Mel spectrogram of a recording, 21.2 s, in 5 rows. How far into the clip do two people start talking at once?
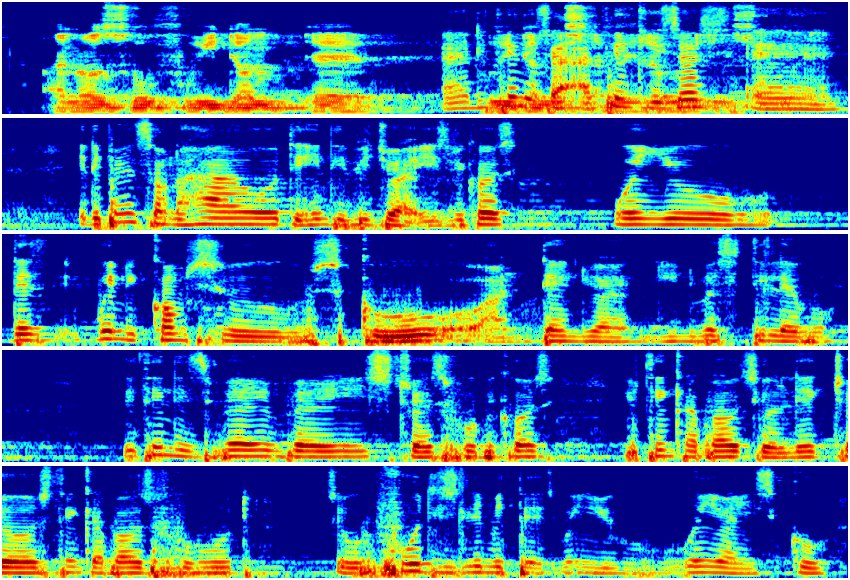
2 s

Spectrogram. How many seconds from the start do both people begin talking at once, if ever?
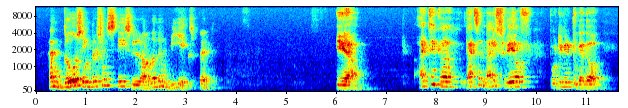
none

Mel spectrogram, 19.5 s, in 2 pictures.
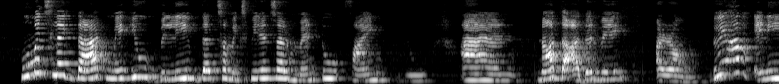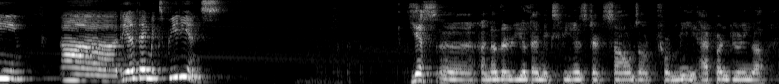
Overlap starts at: none

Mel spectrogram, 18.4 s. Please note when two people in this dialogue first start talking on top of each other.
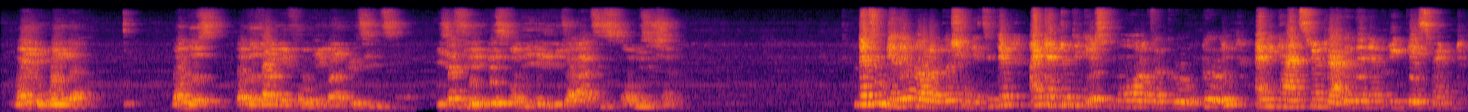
none

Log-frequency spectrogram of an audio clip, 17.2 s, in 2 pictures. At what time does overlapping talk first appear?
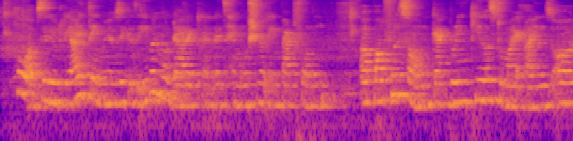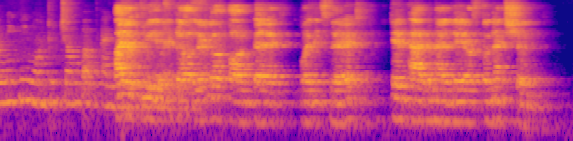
10 s

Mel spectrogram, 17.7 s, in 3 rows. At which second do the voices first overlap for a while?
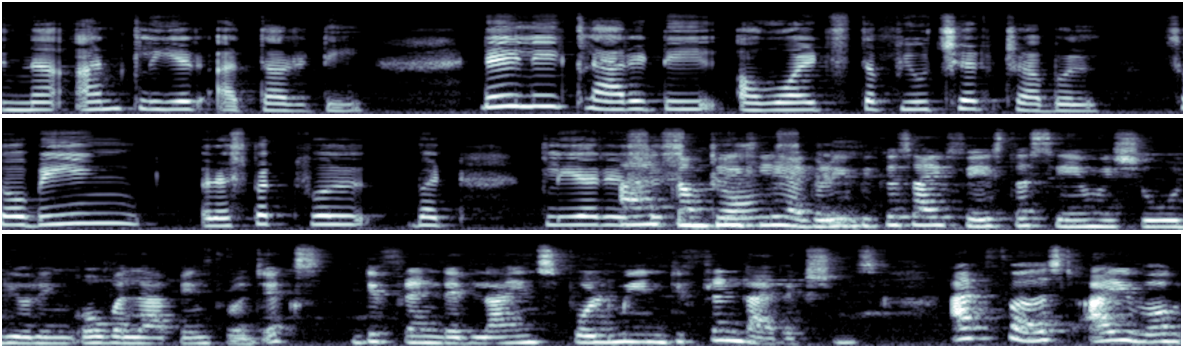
9 s

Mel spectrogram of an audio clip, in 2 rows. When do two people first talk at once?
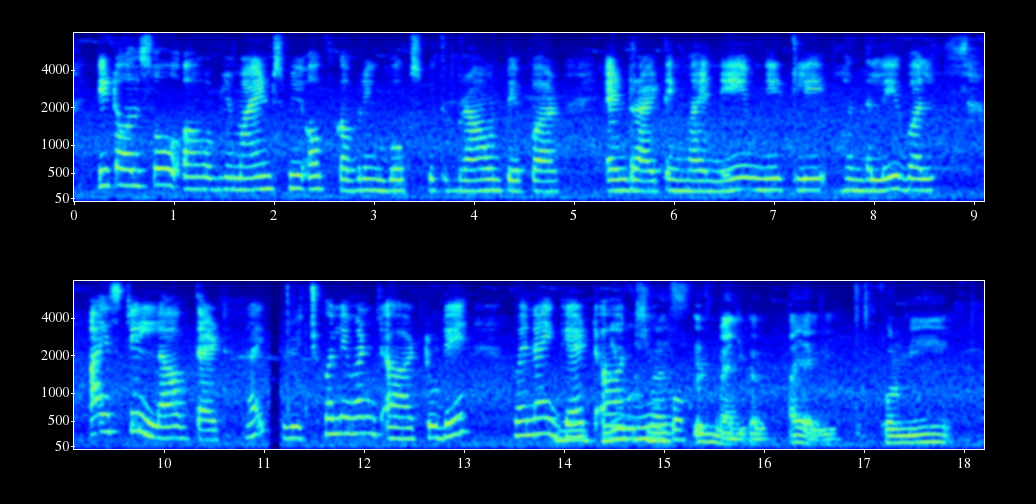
14 s

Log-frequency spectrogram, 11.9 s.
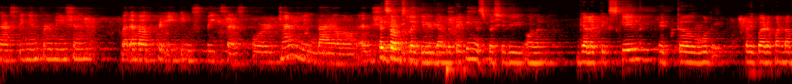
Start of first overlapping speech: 6 s

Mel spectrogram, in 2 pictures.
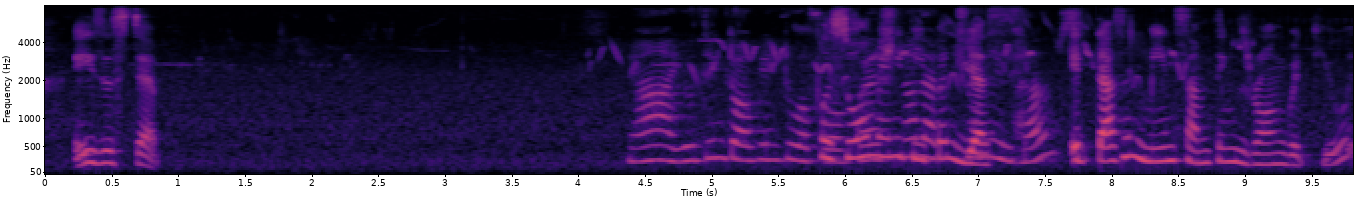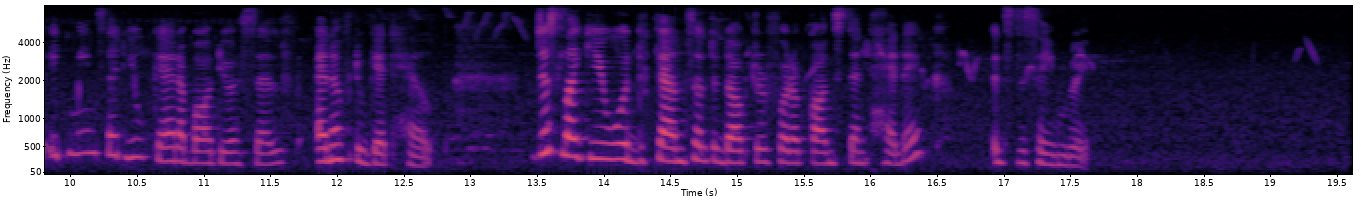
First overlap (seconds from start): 6 s

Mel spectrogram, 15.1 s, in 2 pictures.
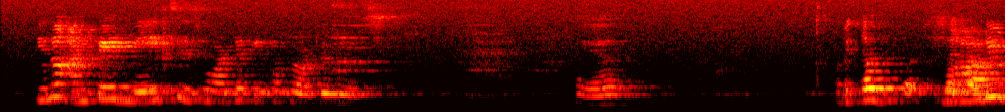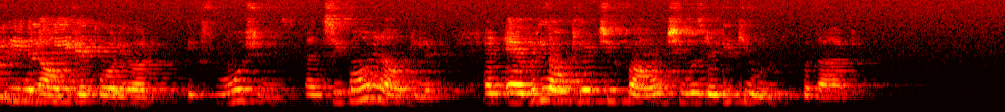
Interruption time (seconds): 7 s

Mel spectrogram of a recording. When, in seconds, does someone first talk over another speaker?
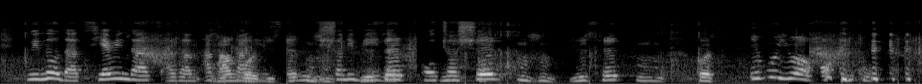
2 s

